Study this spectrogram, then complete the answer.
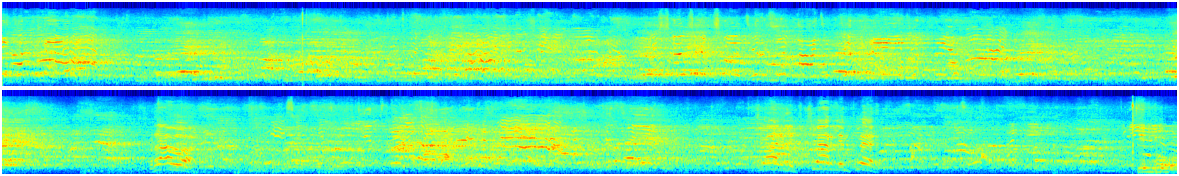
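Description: A crowd of spectators talks and calls out in a large echoing hall.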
